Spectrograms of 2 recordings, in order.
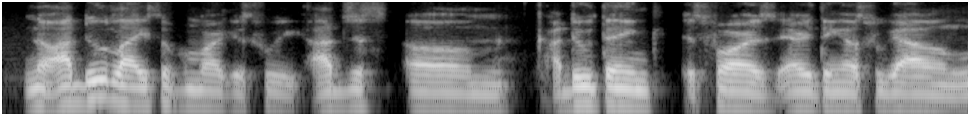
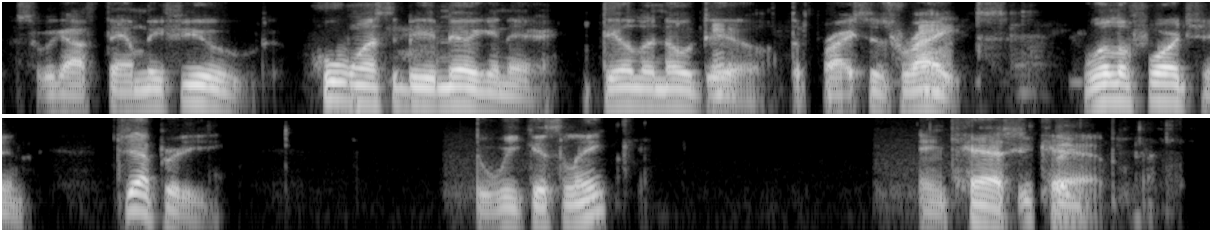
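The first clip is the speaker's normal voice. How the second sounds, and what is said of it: Game show announcer voice. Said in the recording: “How you say Jeopardy like that? Jeopardy. ... is that like your announcer voice?”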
